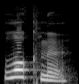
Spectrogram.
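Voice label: "локны", Komi, female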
